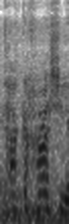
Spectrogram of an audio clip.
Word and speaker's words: Takahashi: Takahashi, I said it right? Yeah. I got nervous up there for a second. If you spell, look at the way it's spelled, you just sound it out.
